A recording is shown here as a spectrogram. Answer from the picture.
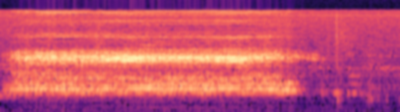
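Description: Electronic roar from a toy Tyrannosaurus rex's small built-in speaker, triggered by tilting its head. One long, thin roar with no bass lasts about three seconds and then cuts off.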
